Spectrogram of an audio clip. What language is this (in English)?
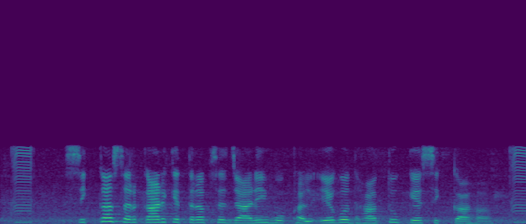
Bhojpuri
